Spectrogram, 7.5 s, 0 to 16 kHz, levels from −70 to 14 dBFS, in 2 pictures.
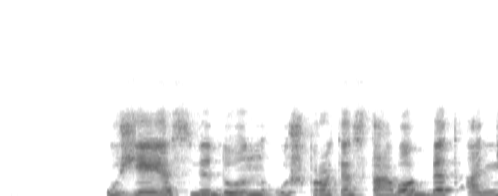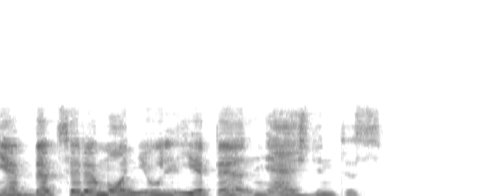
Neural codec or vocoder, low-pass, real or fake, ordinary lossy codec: none; 7.2 kHz; real; Opus, 32 kbps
